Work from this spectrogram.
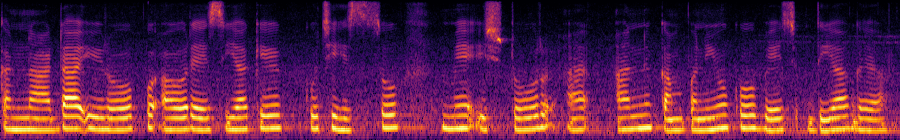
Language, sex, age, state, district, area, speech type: Hindi, female, 45-60, Uttar Pradesh, Ayodhya, rural, read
